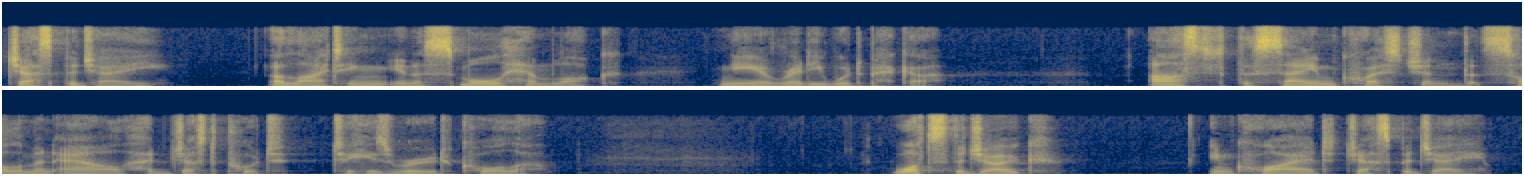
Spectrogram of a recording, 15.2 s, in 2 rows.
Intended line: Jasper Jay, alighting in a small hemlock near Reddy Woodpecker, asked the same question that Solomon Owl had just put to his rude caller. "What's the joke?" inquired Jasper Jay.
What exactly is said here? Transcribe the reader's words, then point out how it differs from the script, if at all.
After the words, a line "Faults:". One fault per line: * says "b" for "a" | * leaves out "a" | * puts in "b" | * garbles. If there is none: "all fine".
Jasper Jay, alighting in a small hemlock near Reddy Woodpecker, asked the same question that Solomon Owl had just put to his rude caller. "What's the joke?" inquired Jasper Jay.
Faults:
all fine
